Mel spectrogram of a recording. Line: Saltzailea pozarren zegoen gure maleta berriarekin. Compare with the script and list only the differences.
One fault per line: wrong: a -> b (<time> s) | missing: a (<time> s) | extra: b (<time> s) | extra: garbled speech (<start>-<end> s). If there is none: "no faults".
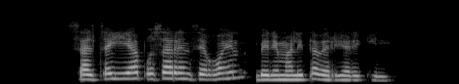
wrong: gure -> bere (2.6 s)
